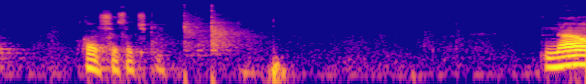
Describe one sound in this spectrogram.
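A man reads aloud calmly, close by.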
